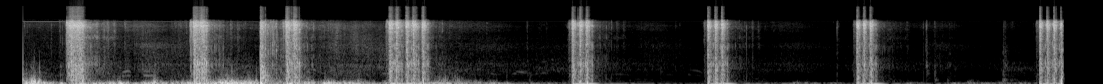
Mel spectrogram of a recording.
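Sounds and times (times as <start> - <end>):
submachine gun firing bursts: 0.6 - 1.2, 1.9 - 3.2, 3.8 - 4.6, 5.7 - 6.2, 7.0 - 7.6, 8.5 - 9.1, 10.4 - 10.7.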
